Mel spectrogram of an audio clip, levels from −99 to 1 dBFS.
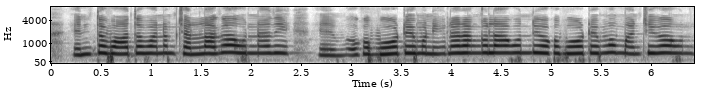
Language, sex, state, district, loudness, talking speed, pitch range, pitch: Telugu, female, Telangana, Nalgonda, -14 LUFS, 160 wpm, 375-415 Hz, 400 Hz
